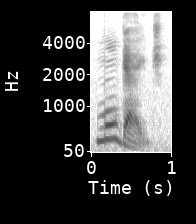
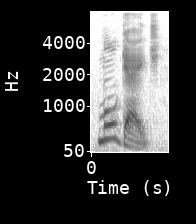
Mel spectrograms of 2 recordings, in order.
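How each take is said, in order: The two takes are said the same way.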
